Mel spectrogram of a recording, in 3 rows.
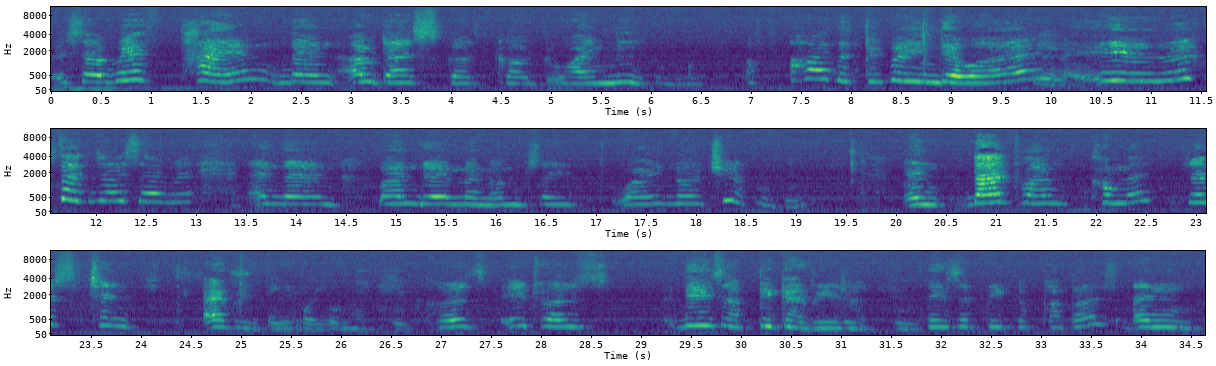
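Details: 26-year-old woman with lifelong cerebral palsy who began talking later than other children; dysarthria in cerebral palsy.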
